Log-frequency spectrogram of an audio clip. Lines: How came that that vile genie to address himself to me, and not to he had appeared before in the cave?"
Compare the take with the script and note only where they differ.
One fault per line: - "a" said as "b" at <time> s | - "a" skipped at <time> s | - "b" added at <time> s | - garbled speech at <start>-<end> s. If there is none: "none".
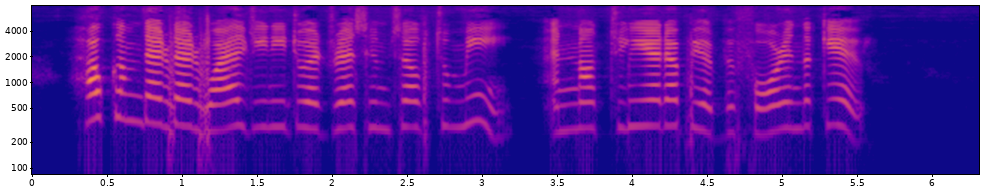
none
